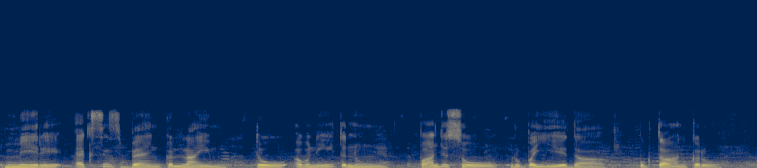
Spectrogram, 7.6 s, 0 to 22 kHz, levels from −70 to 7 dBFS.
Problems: none marked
